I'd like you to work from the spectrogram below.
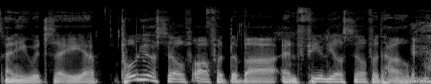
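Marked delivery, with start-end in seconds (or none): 1.2-4.1 heavy, thick put-on Hungarian accent. Recalling a man's standard line to visitors, the speaker imitates his thick Hungarian accent. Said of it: "he had a very rather thick Hungarian accent".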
